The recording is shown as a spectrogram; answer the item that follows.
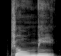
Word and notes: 周密: zhōu mì

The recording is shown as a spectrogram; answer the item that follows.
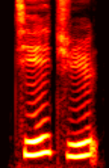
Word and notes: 结局: jié jú

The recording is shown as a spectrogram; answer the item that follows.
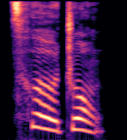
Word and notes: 侧重: cè zhòng

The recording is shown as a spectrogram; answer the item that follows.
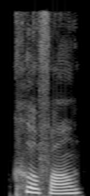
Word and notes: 客房: kè fáng

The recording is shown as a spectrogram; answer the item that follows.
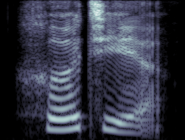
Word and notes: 和解: hé jiě

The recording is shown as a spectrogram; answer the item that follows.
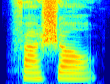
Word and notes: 发烧: fā shāo

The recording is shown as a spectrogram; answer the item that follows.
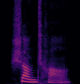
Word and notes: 上场: shàng chǎng

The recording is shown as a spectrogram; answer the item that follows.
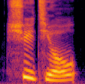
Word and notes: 酗酒: xù jiǔ

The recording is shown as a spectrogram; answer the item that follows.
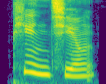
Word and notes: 聘请: pìn qǐng

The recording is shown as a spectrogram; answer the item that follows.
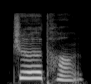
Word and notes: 折腾: zhē teng

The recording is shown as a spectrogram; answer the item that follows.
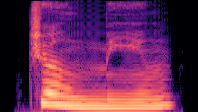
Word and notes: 证明: zhèng míng

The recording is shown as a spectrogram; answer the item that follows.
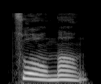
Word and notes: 做梦: zuò mèng

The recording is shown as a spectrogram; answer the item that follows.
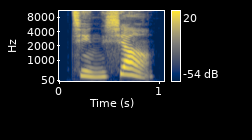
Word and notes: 景象: jǐng xiàng

